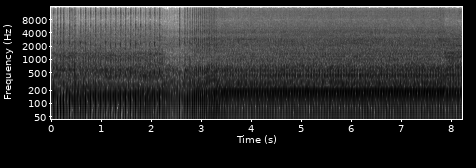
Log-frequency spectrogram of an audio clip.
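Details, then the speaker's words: Honda push mower engine after winter storage and a carburetor-related no-start fix, now running: rapid, even single-cylinder putter that dips, then settles into a smooth, steady run with a clear tone; old engine sounds extremely good, healthy. "now this engine sounds extremely good for being as old as it is it was definitely taken care of and hopefully it'll last another ten years"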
